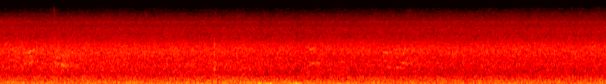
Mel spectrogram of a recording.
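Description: Steady rushing of water from the gorge's river below, an even hiss with a low rumble underneath.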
